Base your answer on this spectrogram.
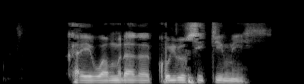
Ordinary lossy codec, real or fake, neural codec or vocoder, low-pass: MP3, 32 kbps; fake; codec, 16 kHz, 2 kbps, X-Codec, HuBERT features, trained on balanced general audio; 7.2 kHz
